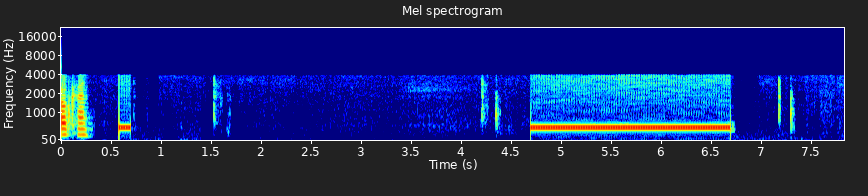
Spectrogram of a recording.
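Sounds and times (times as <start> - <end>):
speech: 0.0 - 0.4
ringback tone of a phone call waiting to be answered: 4.7 - 6.8.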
